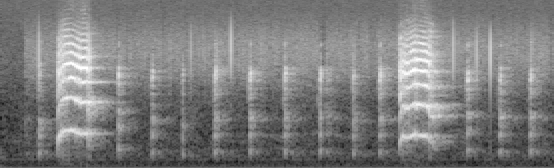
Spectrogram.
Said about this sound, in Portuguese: Oh, não! As galinhas invadiram a horta e estão comendo os legumes.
